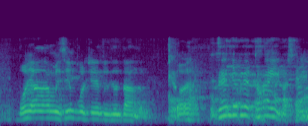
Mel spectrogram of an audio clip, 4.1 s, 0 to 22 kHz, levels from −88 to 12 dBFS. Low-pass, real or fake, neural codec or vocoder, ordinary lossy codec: 7.2 kHz; fake; vocoder, 22.05 kHz, 80 mel bands, HiFi-GAN; none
